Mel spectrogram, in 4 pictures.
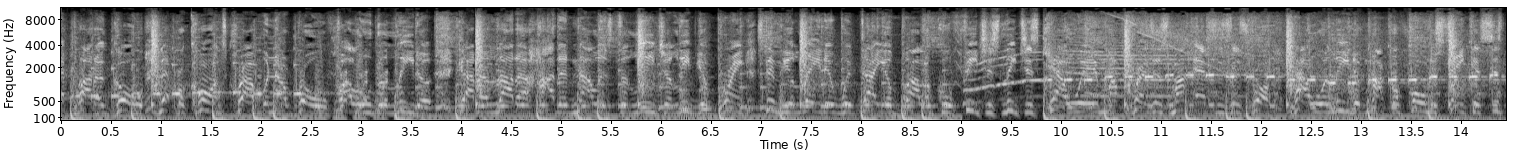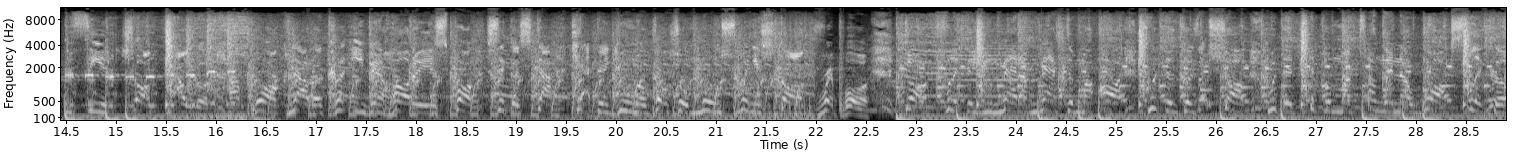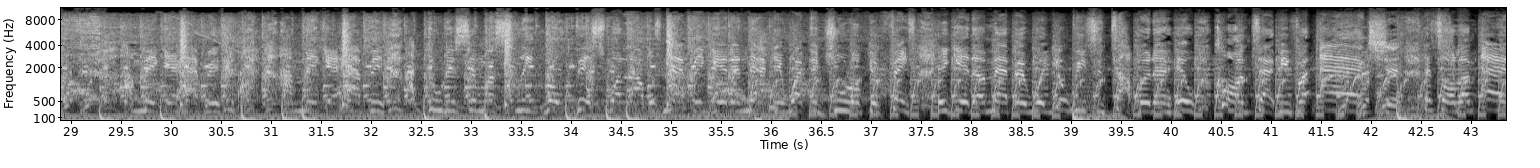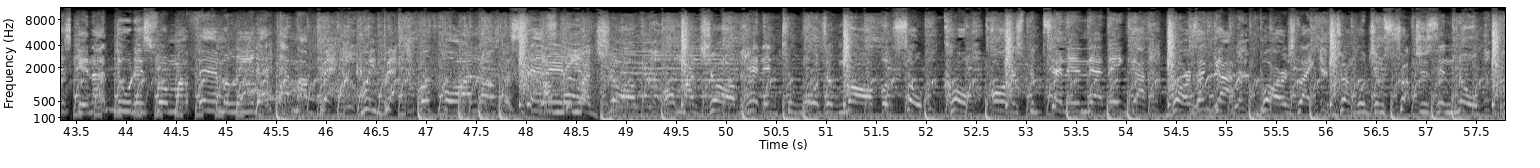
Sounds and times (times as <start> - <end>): Music: 0.0 - 57.7.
